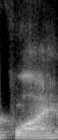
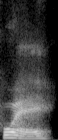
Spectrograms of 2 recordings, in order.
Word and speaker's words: Kwai: so we're on the River Kwai or Quay however you want to pronounce it and it was it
